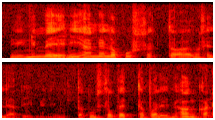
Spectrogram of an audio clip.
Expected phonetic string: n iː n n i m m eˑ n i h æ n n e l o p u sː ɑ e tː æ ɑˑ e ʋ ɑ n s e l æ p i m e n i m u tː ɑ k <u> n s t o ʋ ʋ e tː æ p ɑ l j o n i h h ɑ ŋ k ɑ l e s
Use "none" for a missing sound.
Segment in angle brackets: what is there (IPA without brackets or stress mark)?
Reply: u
